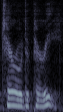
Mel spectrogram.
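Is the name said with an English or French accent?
French. The name is said with a French accent.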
